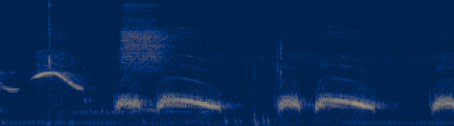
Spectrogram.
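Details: Tame spotted dove producing soft, low coos in pairs, each second note longer and gently falling, following a single clear high descending whistle at the start.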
